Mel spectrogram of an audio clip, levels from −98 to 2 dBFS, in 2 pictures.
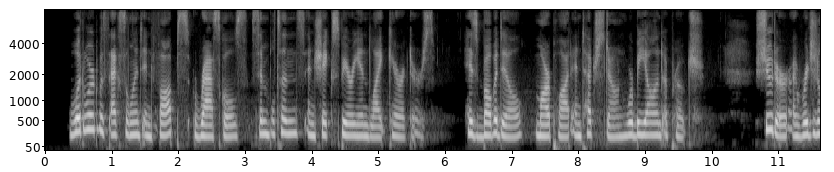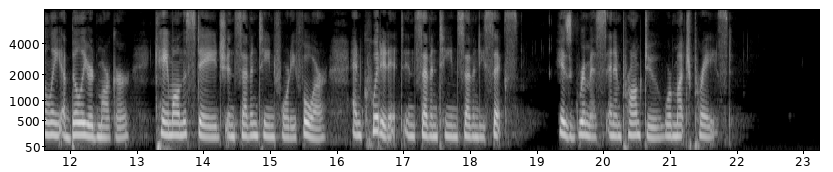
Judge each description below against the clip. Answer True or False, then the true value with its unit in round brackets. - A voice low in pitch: False (215 Hz)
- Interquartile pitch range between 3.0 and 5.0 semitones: False (2.6 semitones)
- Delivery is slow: True (110 wpm)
